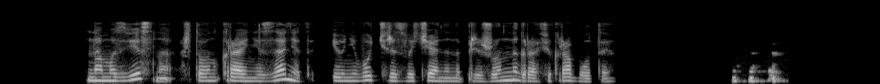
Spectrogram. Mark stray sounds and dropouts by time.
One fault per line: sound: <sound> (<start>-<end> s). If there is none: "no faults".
sound: laugh (7.3-7.9 s)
